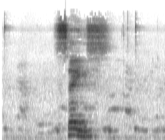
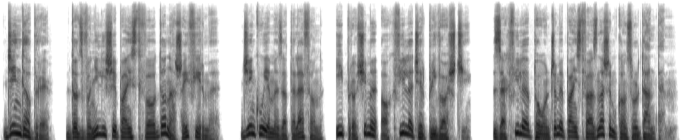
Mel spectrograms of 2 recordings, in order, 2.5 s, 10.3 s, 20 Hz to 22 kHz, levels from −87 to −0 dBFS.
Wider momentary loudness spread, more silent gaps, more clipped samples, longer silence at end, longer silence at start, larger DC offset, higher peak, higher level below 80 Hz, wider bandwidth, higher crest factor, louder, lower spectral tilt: first, 24 LU vs 7 LU; second, none vs 0.83-0.97 s, 3.35-3.58 s, 4.89-5.03 s, 7.08-7.36 s; neither; first, 0.4 s vs 0.2 s; about the same, 0.05 s vs 0.05 s; neither; about the same, 0 dBFS vs -2 dBFS; second, -62 dBFS vs -34 dBFS; second, 16.5 kHz vs 19.5 kHz; first, 22 dB vs 10 dB; about the same, -15 LUFS vs -13 LUFS; second, -1.5 dB/octave vs -4.5 dB/octave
